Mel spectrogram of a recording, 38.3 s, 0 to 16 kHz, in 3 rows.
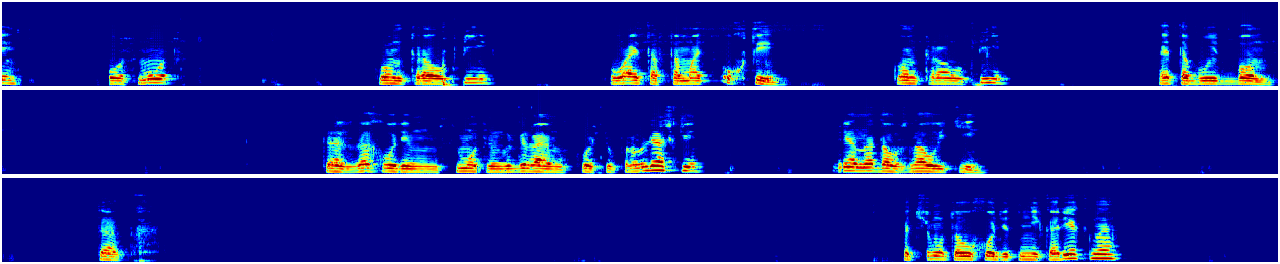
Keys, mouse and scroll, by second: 0.3 click, 1.8 click, 4.3 ctrl+p, 9.5 ctrl+p, 14.3-17.1 drag, 18.8 middle click, 20.2 shift+middle click, 21.7 g, 24.9-25.5 shift+middle drag, 31.3 r, 34.2 g.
